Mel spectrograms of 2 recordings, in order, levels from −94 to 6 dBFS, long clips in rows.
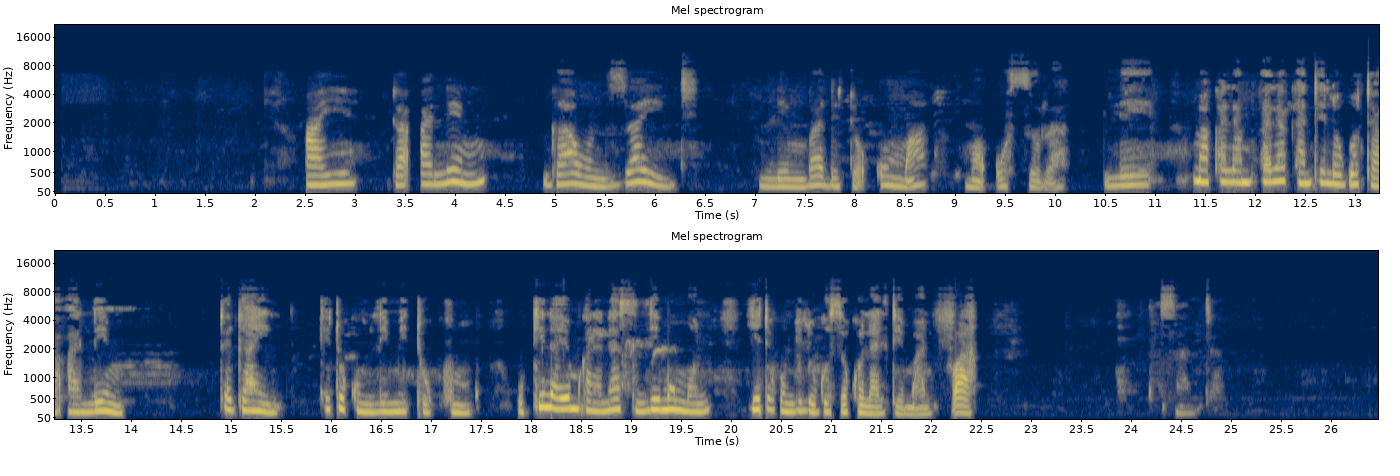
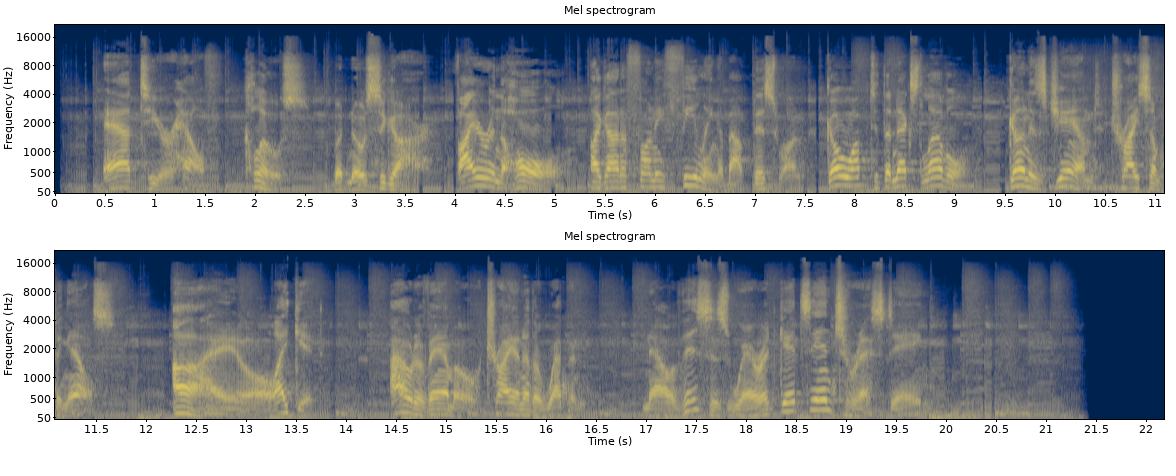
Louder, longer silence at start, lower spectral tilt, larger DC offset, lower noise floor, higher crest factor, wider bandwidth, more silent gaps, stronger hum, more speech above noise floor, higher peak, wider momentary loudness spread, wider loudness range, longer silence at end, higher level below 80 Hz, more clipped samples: about the same, -17 LUFS vs -16 LUFS; first, 2.5 s vs 0.15 s; first, -5.5 dB/octave vs -2.5 dB/octave; neither; first, -75 dBFS vs -37 dBFS; about the same, 18 dB vs 18 dB; second, 9 kHz vs 18.5 kHz; neither; neither; first, 59 dB vs 20 dB; about the same, 0 dBFS vs 0 dBFS; about the same, 16 LU vs 17 LU; first, 10 LU vs 2 LU; first, 1.7 s vs 0.9 s; second, -62 dBFS vs -40 dBFS; neither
